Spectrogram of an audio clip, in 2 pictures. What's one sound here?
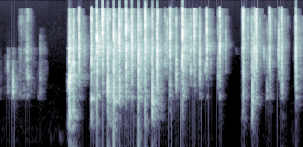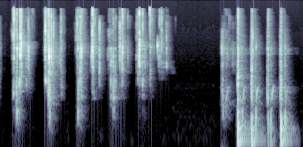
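Slime squelches and pops as hands squeeze it out of a cup.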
